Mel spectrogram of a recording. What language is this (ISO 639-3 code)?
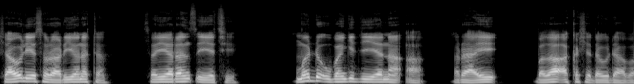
hau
